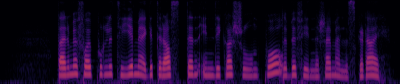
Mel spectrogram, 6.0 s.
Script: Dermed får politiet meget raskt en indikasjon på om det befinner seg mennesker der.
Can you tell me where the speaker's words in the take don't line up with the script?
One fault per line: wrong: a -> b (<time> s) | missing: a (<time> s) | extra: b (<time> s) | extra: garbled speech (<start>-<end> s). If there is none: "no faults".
missing: om (4.2 s)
